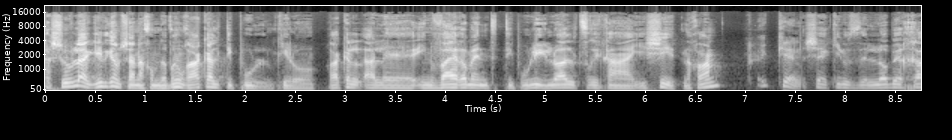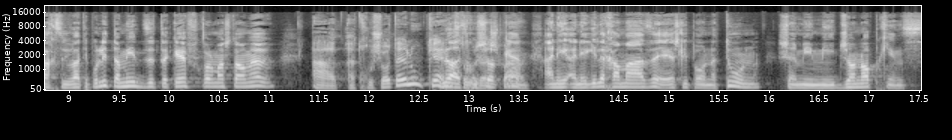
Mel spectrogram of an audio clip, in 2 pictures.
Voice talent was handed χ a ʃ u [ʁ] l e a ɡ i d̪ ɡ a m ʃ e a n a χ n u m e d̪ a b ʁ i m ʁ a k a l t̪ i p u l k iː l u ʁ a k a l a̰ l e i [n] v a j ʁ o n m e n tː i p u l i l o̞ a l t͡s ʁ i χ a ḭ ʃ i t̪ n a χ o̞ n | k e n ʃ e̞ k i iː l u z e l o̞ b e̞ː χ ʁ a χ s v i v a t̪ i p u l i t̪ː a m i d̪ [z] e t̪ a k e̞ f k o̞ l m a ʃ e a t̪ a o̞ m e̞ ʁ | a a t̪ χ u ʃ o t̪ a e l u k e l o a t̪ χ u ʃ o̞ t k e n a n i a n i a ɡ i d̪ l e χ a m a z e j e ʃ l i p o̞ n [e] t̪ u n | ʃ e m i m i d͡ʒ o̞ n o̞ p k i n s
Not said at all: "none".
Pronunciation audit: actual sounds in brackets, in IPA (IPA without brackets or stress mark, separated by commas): v, n, z, a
